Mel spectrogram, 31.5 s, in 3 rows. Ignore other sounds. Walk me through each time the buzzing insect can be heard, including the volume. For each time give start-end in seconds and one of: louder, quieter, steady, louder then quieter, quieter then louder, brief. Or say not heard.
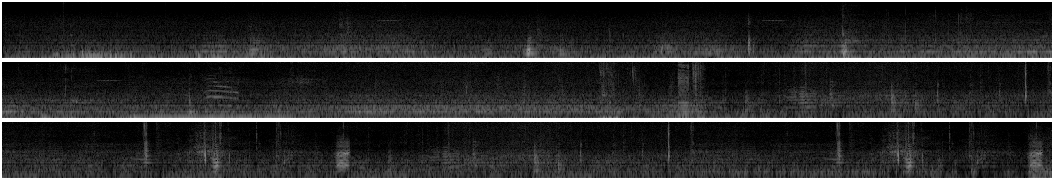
0.0-31.4 steady.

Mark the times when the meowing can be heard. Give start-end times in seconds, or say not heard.
12.0-12.9.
